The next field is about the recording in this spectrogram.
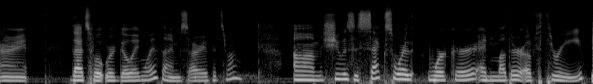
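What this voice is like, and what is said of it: Usual voice. Nothing is said of it.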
